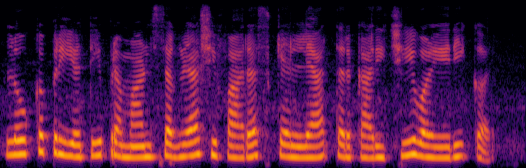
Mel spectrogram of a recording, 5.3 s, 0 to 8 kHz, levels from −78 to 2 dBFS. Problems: constant background noise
